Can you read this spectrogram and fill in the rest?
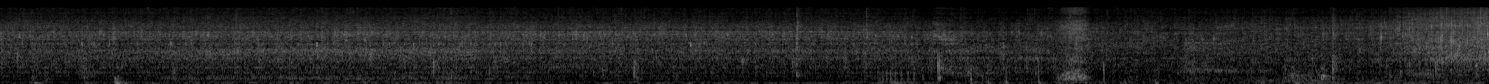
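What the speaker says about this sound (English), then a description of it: "I'll wash my hands real quick." A sink faucet runs steadily while hands are washed beneath it in a kitchen where bacon is frying, a continuous close hiss of water with a few splashy bursts and no talk.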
